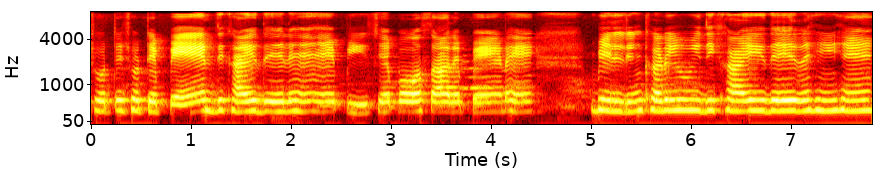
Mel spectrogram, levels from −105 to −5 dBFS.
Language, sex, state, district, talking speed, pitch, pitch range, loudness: Hindi, female, Punjab, Pathankot, 145 wpm, 245 Hz, 230-250 Hz, -17 LUFS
